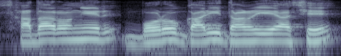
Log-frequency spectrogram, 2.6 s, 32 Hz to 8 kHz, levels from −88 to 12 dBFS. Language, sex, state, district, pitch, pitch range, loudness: Bengali, male, West Bengal, Purulia, 145 Hz, 140-165 Hz, -14 LUFS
